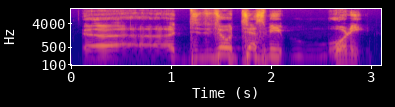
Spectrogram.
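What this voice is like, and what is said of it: Rick from Rick and Morty impression. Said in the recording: “Why'd you have to bust out the Rick and Morty?”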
